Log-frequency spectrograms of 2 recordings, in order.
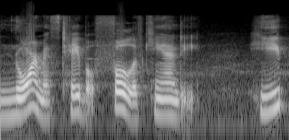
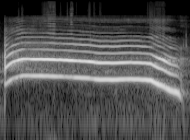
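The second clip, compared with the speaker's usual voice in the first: piercingly high, loud, long scream; frightened lady's yell; 7 dB louder than usual. A narrator's reading. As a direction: shriek in terror and hold it. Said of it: "The lady yelled".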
